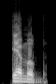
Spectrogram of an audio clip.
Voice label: "demob", American

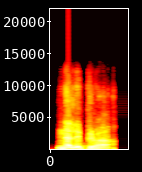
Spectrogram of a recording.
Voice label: "nullipara", Indian

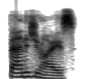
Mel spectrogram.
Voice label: "panegyrize", Indian; Dictionary

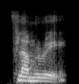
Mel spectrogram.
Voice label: "flummery", Indian

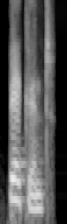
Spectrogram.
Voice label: "peccant", Indian; Dictionary

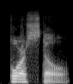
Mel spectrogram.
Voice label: "Borstal", American

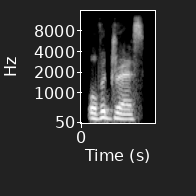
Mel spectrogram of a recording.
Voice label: "overdress", Indian

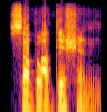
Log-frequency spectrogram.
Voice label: "subaudition", American

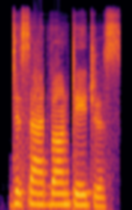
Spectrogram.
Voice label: "Disadvantageous", Indian

